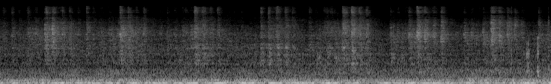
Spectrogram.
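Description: Freight train rolling past: a steady low rumble with irregular clacks as the wheels run over the rails.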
